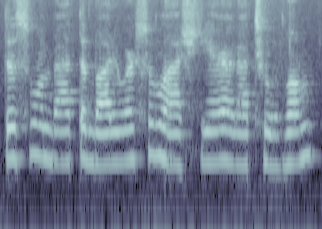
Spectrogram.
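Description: A woman filming a casual tour of her home and naming each item as she goes, pausing and restarting often. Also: mid-range voice, flat delivery, darkish tone, slight background noise. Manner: halting, with frequent ums and restarts. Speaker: vlogger giving a home decor tour. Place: inside a home, walking room to room. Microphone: handheld camera held by the speaker.

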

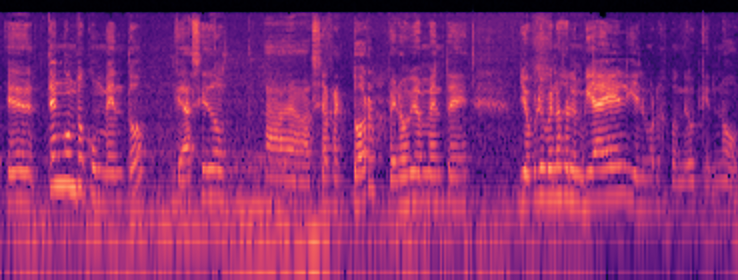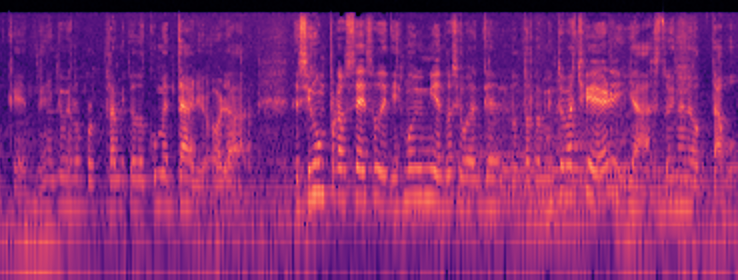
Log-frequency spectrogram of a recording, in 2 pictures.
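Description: Woman, Peruvian accent, thirties, earnest and hesitant, medium pitch, noisy recording. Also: fairly quick. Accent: Peruvian Spanish. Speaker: interviewee, university graduate. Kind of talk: casual interview answers. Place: indoor home room.

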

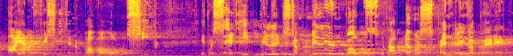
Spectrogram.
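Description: A man's voice: high-pitched, creaky, exaggerated voice. A man playing a genial, fussy alien island official in a video game, speaking in a theatrical, courtly way. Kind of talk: video game character acting. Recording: echoey hall, distant, under loud music.

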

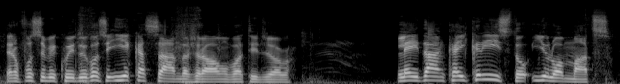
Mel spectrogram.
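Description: A man's voice: a little high, expressive, a little fast, smooth. A man, giving blunt, wry, sweary live commentary as he streams a video game. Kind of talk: casual live gameplay commentary.

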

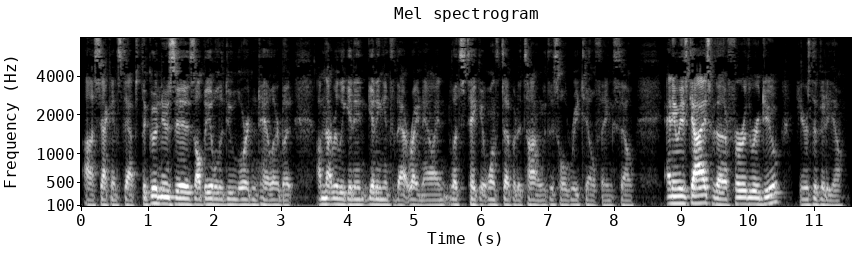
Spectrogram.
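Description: Young guy talking to his webcam, lowish flat voice, pretty matter-of-fact. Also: a little fast. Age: young adult. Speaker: elevator video channel host. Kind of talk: casual to-camera intro. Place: small indoor room with wood paneling.

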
